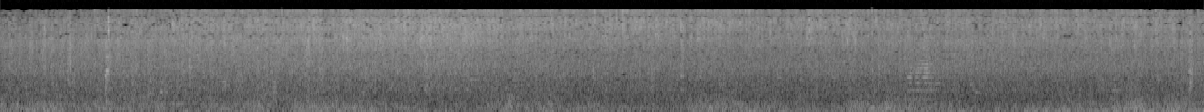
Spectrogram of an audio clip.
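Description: Steady rain, an even rushing hiss with a low rumble underneath, running without a break.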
